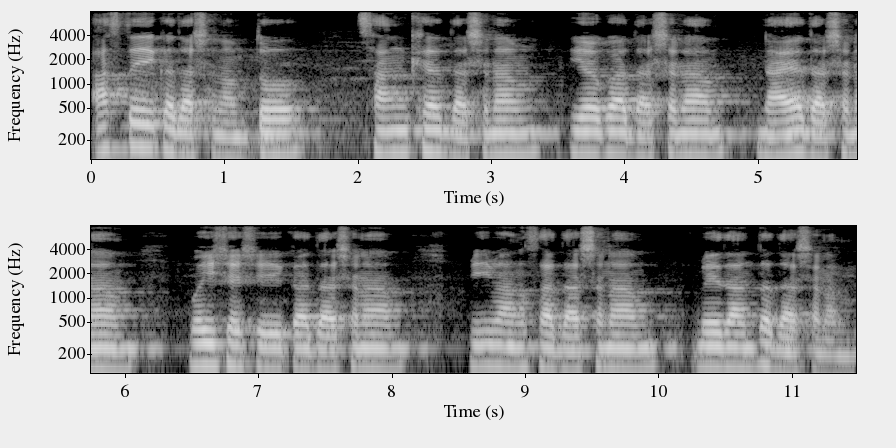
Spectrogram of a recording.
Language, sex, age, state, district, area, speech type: Sanskrit, male, 30-45, West Bengal, Dakshin Dinajpur, urban, spontaneous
